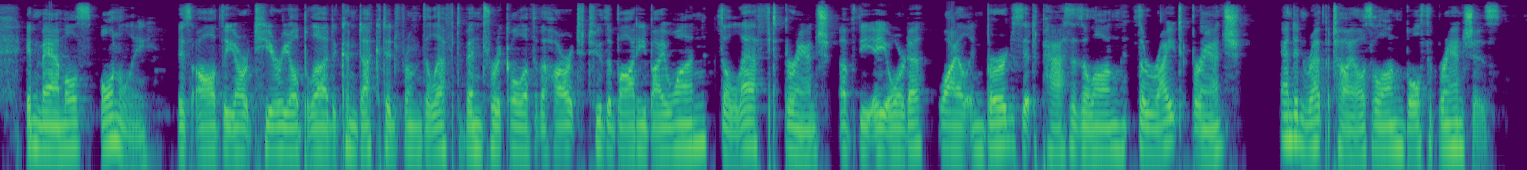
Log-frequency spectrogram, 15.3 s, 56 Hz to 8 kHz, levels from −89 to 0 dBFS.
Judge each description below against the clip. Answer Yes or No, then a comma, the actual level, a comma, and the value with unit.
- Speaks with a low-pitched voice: Yes, low, 105 Hz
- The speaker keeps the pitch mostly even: Yes, narrow, 1.9 semitones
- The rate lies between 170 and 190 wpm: Yes, average, 180 wpm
